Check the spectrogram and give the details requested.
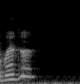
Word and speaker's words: rigger: do you call is that a rigger uh it rhymes with rigor but I mean what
